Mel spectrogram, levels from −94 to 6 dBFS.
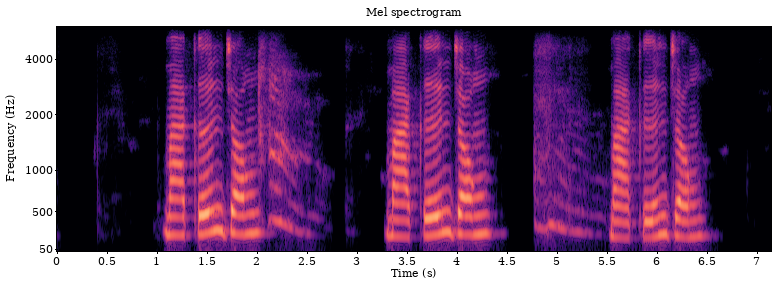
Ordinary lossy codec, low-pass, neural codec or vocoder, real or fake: Opus, 16 kbps; 5.4 kHz; codec, 44.1 kHz, 7.8 kbps, Pupu-Codec; fake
